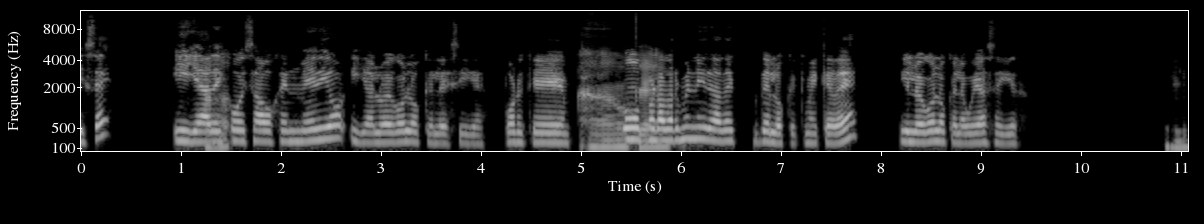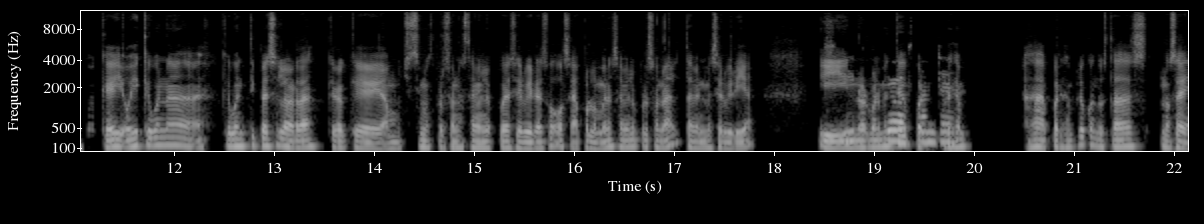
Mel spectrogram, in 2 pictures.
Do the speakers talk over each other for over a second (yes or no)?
yes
